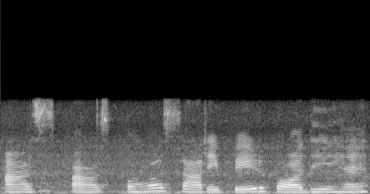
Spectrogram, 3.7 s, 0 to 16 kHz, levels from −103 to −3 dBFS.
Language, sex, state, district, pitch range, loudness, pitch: Hindi, female, Chhattisgarh, Raipur, 200-230 Hz, -18 LUFS, 210 Hz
